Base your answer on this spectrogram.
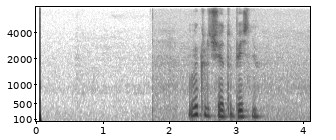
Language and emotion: Russian, neutral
